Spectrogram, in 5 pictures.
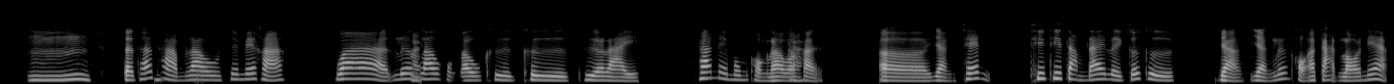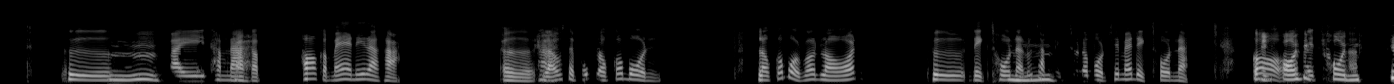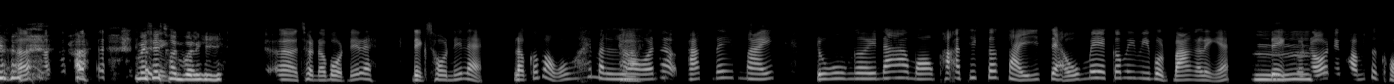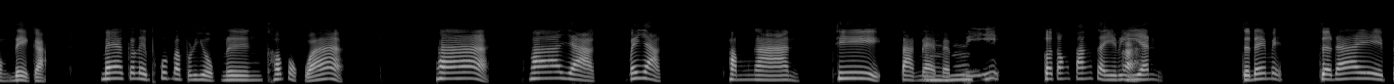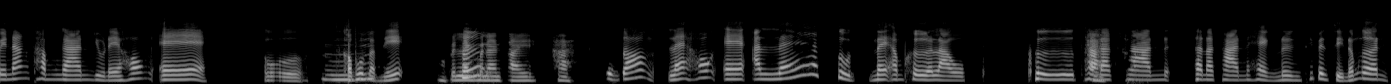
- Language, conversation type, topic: Thai, unstructured, เรื่องเล่าในครอบครัวที่คุณชอบที่สุดคือเรื่องอะไร?
- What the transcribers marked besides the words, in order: other background noise; chuckle; laugh; laughing while speaking: "ชลบุรี"; stressed: "แรก"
